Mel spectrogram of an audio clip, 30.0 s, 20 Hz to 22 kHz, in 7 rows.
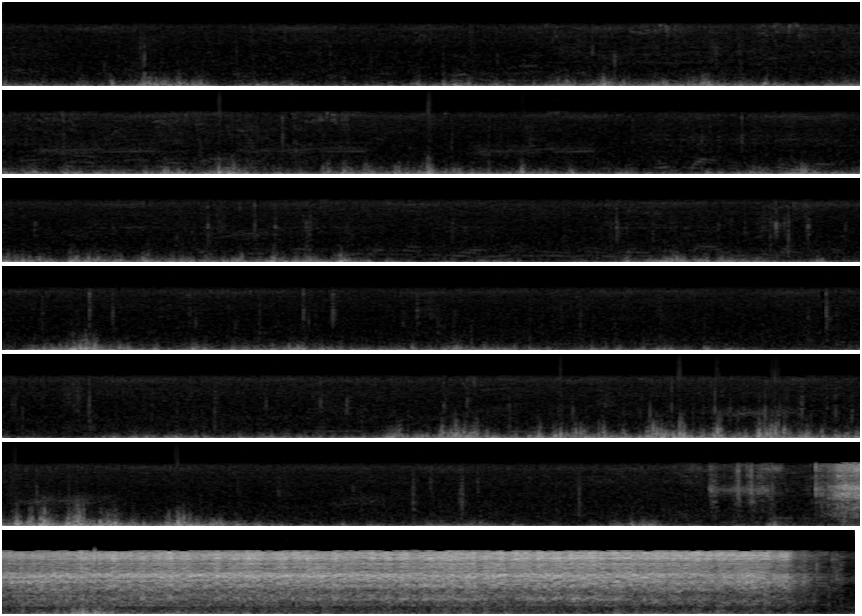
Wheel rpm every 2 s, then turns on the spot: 0, 0, 0, 0, 0, 0, 0, 0, 0, 0, 0, 0, 40, 150, 100.
none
